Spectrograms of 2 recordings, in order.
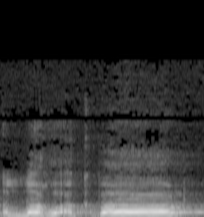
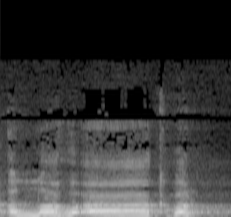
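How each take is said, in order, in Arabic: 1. تُمدّ الحركة بعد الباء في "Akbar". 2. تُمدّ الحركة الأولى في "Akbar". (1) "يمد الباء" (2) "ولا في الثاني"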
